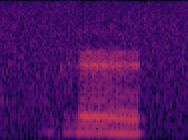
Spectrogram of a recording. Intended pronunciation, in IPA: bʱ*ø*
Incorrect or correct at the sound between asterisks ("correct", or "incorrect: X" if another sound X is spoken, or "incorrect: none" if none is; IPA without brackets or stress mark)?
correct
